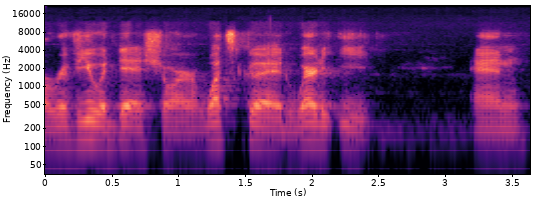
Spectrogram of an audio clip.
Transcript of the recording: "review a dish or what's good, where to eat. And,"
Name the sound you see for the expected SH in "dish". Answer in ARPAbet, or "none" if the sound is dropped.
SH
